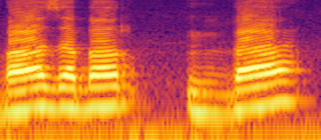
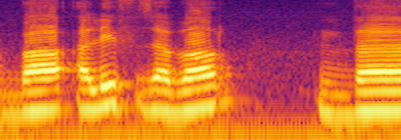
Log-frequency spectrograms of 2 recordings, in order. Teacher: اس کی صرف زبر کی آواز با زبر با ایک حرکت کی مقدار تھی، اب جب اس کے ساتھ الف مل گیا تو اس کی 2 حرکت کی مقدار بن گئی، تو با زبر با اور با الف زبر با، اس طرح آواز نکلے گی۔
